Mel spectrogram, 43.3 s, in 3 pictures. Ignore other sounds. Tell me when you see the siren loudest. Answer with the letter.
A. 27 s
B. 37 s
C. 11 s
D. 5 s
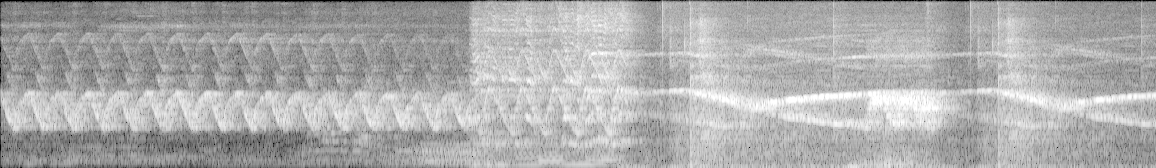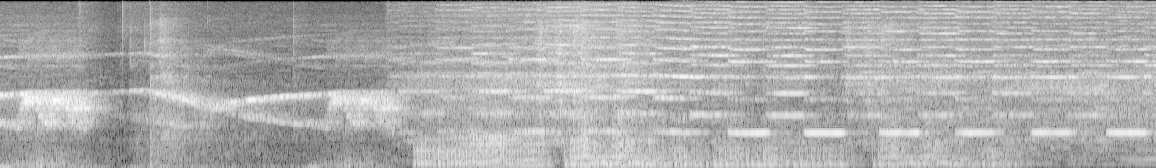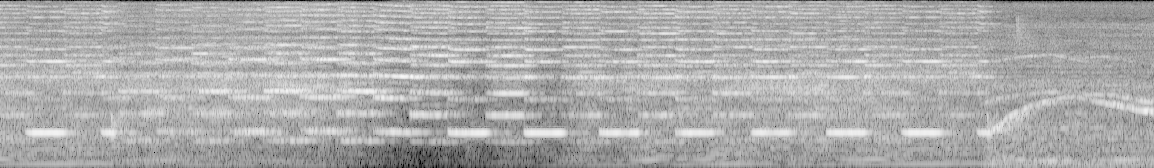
C.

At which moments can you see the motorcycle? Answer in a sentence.
You can hear the motorcycle from 19.6 to 27.2 s.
